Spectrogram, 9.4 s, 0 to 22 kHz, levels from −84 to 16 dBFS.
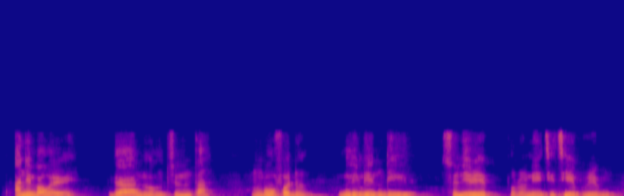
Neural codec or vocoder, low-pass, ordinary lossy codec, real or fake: codec, 24 kHz, 1 kbps, SNAC; 7.2 kHz; none; fake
